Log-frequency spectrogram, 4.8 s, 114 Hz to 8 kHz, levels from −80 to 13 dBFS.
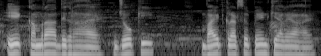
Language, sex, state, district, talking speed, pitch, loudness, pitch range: Hindi, male, Uttar Pradesh, Lalitpur, 175 wpm, 130 Hz, -20 LUFS, 125-140 Hz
